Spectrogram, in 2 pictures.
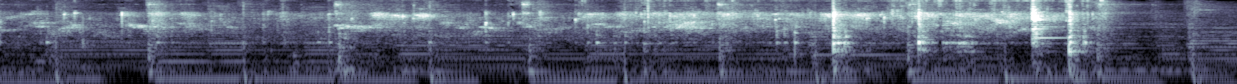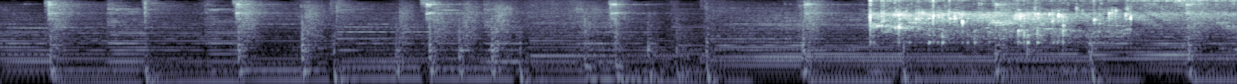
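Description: Garlic sizzling in about four spoonfuls of hot oil in a pan with stirring scrapes, a steady loud frying hiss close up.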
